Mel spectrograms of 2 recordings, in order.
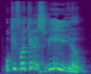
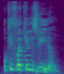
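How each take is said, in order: First: "O que foi que eles viram?" asked again higher, stressing "que"; emphatic repeat. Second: Said in the usual way. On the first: Shown as a demonstration. Preacher repeating Isaiah's question to the church, higher and pressing.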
